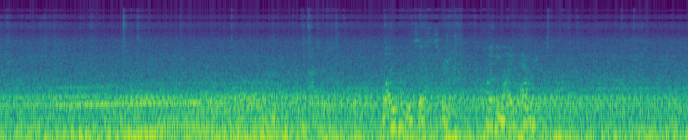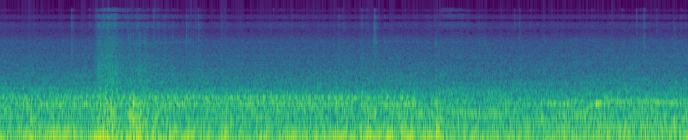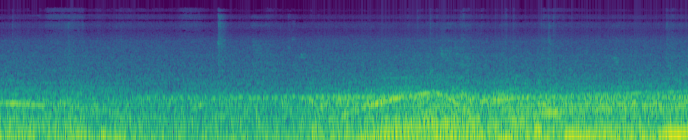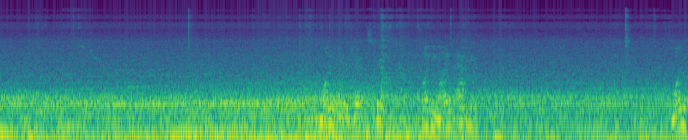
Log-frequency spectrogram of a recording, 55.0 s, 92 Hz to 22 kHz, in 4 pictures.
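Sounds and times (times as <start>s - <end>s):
bus diesel engine rumbling: 0.0s - 55.0s
drivetrain whine: 0.0s - 55.0s.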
